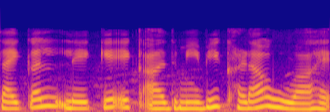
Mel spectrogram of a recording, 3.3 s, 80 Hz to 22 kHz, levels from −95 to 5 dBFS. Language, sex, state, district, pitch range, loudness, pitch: Hindi, female, Uttar Pradesh, Budaun, 220-265 Hz, -10 LUFS, 230 Hz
